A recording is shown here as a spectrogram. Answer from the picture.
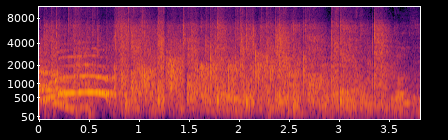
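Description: An audience breaks into loud, sustained applause in support of a speaker, dense clapping that fills the whole few seconds without pause, with a brief whistle-like tone at the very start.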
